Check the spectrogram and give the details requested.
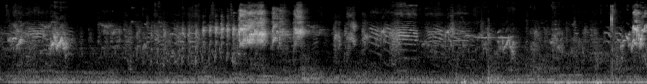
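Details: Budgies chirping back and forth, rapid high warbled notes and buzzy trills in loose bursts, with a constant low hum in the background.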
